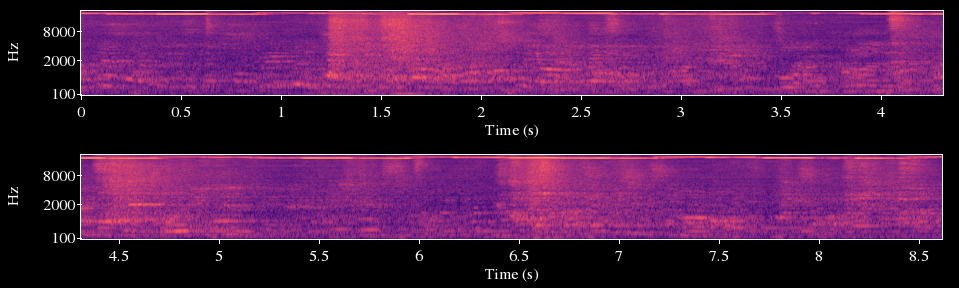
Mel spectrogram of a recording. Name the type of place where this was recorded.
cafe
